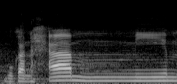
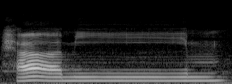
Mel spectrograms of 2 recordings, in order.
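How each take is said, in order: First: The mim is merged in without being held. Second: The mim stands alone and is held long. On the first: The speaker calls it wrong. "Mimnya ini tidak antum leburkan ya, bukan hamim, salah ya" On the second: The speaker calls it right. "hanya berdiri tegak sendiri. Hamim. Panjang ya, mimnya panjang enam harokat"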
